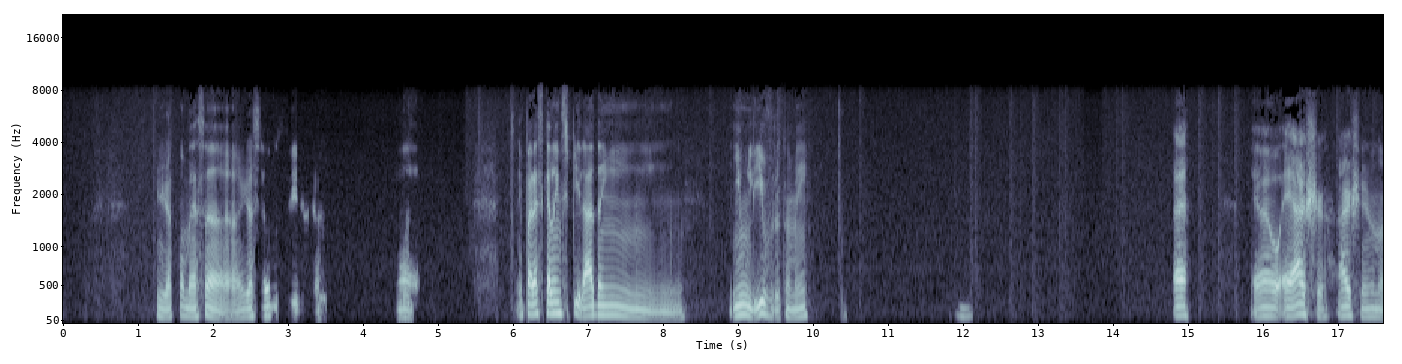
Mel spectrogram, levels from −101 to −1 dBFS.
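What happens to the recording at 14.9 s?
Nothing goes wrong at 14.9 s: the speech passes through the call path intact, with only the ordinary coding character of a call codec.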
